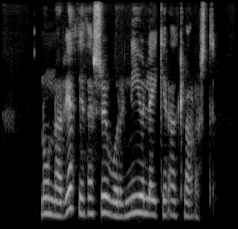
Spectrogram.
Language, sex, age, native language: Icelandic, female, 30-39, Icelandic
